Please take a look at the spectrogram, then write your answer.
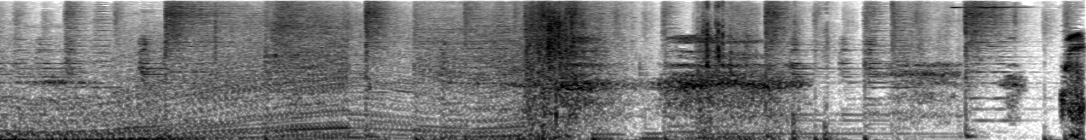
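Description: Revving car engine and squealing tires from the physics crash game Turbo Dismount, a loud continuous whine with rising and falling pitch sweeps, skids and scrapes near the end.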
